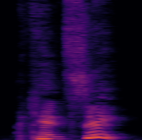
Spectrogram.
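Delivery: high, loud mock complaint; hammed-up squeal of protest; playful outcry. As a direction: cry out in pretend panic. Playful outburst while picking next film.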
